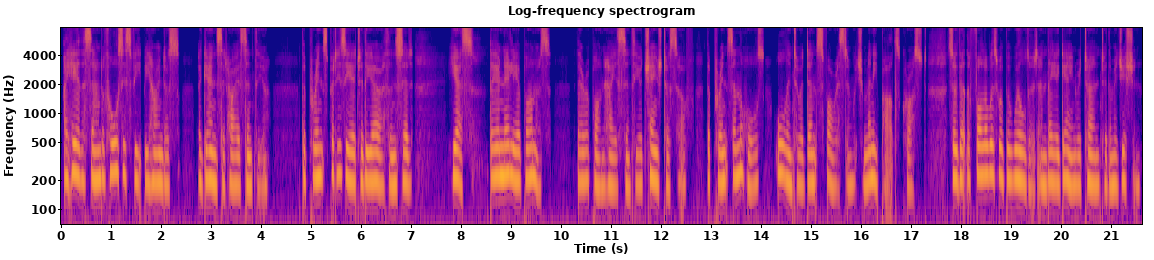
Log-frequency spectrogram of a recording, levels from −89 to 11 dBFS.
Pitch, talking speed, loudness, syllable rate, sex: 195 Hz, 165 wpm, -20 LUFS, 5.1 syllables/s, female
